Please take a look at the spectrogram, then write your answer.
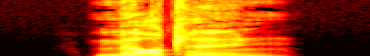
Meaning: dative plural of Mörtel
- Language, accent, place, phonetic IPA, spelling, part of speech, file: German, Germany, Berlin, [ˈmœʁtl̩n], Mörteln, noun, De-Mörteln.ogg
